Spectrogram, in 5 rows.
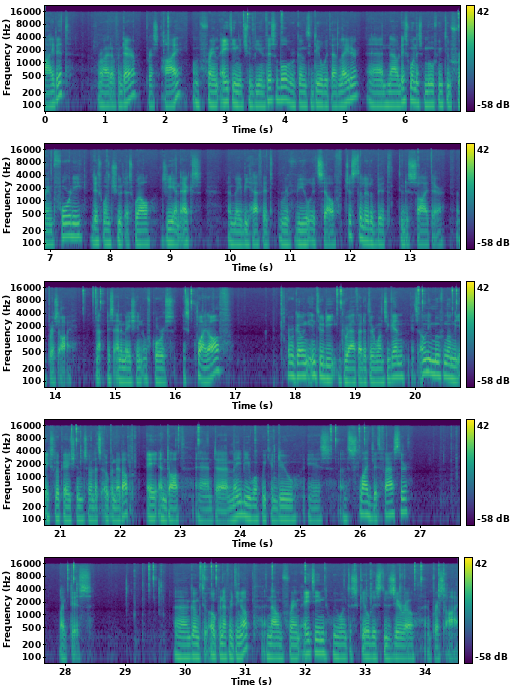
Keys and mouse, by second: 2.0 i, 3.3 click, 7.7 g, 8.0 x, 13.6 i, 14.5 click, 14.7 shift+space, 16.2 click, 17.8 ctrl+Tab, 18.7 click, 20.1 click, 20.6 click, 21.2 click, 22.0 a, 22.2 KP_Decimal, 23.0 drag, 24.7 g, 25.5-26.1 drag, 26.3 shift+space, 29.4 click, 29.7 ctrl+Tab, 30.3 click, 30.8 ctrl+Tab, 31.5 click, 33.0-34.5 typing.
